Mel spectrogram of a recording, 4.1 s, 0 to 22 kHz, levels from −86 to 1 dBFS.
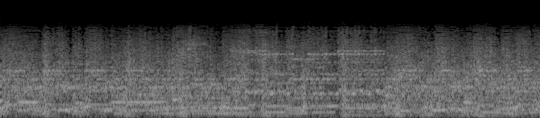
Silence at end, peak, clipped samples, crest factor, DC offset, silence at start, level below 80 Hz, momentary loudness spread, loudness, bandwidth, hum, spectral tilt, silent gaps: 0 s; -20 dBFS; under 0.1%; 12 dB; under 0.1%; 0 s; -60 dBFS; 1 LU; -32 LUFS; 10.5 kHz; none; -4 dB/octave; none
